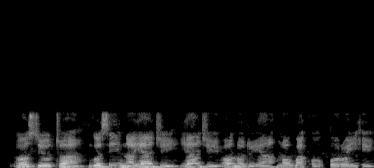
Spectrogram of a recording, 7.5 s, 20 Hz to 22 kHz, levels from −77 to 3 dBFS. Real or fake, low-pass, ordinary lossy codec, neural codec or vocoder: real; 7.2 kHz; none; none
